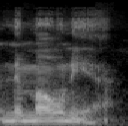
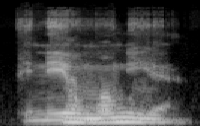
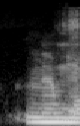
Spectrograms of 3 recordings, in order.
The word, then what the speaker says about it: pneumonia: In English the P is silent. So in Portuguese you say pinemonia. In in English it's pneumonia.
